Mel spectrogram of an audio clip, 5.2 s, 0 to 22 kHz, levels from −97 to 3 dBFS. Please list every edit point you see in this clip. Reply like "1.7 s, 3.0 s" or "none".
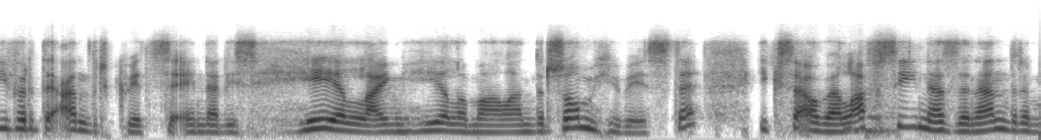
none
